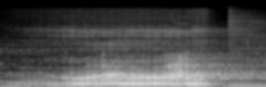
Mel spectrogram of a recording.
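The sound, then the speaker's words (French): A single deep, ominous howl swells up loudly and holds for over a second before fading, rumbling, with no one speaking. “Quand soudain, on entendit un hurlement inquiétant.”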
